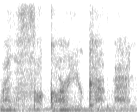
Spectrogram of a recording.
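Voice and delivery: mumbled under the breath. A player narrating their character's actions in a game, muttering under breath. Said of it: "I'm just going to mutter under my breath".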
